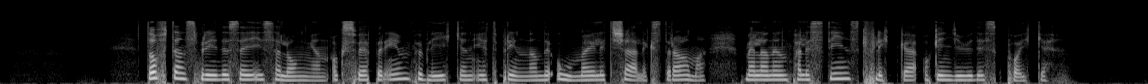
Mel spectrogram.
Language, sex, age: Swedish, female, 19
